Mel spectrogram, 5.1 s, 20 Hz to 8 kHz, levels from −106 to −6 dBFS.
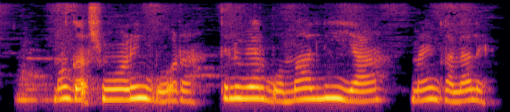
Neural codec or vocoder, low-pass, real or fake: none; 7.2 kHz; real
